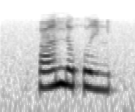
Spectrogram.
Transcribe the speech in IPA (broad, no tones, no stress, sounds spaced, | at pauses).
qʷ ɜ ŋ ɘ χʷ i ʎ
